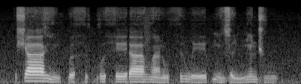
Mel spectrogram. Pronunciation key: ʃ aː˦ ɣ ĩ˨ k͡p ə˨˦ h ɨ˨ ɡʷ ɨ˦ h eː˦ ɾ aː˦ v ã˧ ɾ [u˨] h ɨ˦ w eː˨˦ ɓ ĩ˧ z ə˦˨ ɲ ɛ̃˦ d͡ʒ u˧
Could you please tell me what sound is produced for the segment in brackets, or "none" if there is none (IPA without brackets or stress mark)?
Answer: u˧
